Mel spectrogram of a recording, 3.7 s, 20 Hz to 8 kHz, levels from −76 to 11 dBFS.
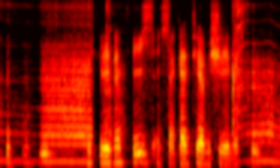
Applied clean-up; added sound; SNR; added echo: neural mask model RNNoise.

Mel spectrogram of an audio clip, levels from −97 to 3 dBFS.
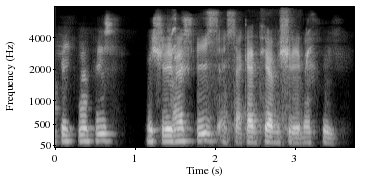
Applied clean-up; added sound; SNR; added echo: neural mask model Resemble Enhance denoiser.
